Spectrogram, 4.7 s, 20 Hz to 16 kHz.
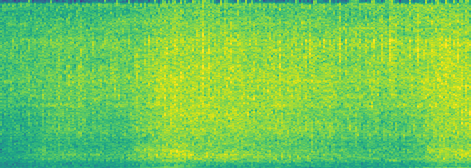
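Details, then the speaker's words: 1988 BMW 325i, first time running on its own after six years in storage, following replacement of a locked-up fuel pump: engine catches and settles into an even, smooth idle with gentle blips, no misses or knocks. "Wow, that sounds smooth. Oh my gosh."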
